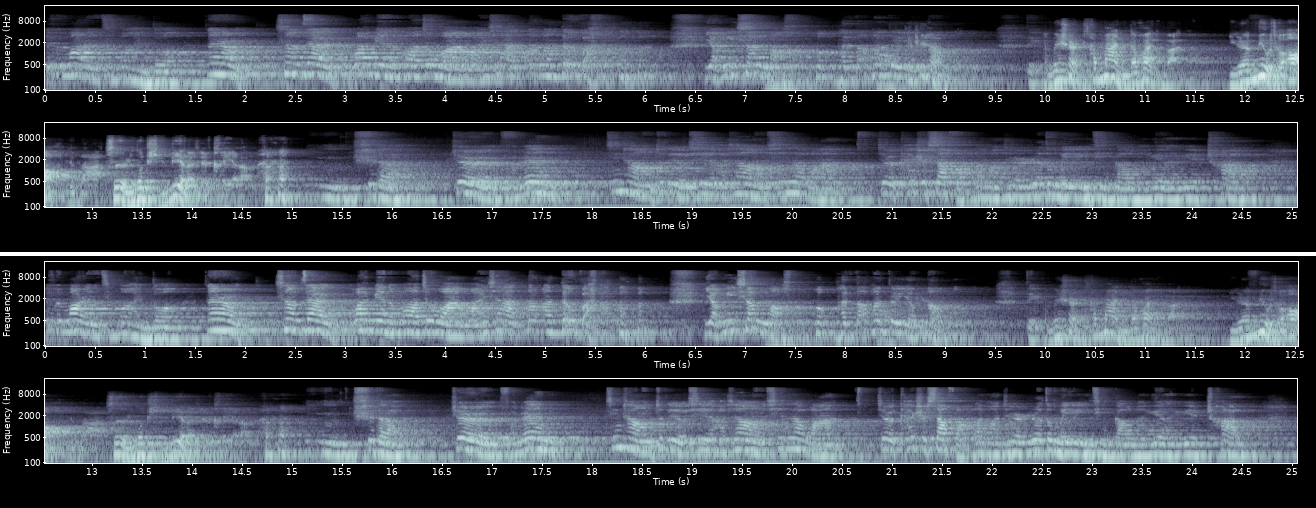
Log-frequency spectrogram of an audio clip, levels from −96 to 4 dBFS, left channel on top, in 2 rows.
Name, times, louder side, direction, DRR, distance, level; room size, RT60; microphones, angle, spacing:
voice 1, 0.0-1.3 1.6-2.0 2.3-9.2 9.5-10.0 15.1-16.1 16.6-17.7 18.1-20.5 20.9-24.9, right 2 dB, 40° right, 0.7 m, -23 dB
voice 2, 8.3-9.2 10.0-11.4 11.8-15.1, left 5 dB, 55° left, 0.4 m, -21 dB
sound 1, 14.5-23.1, right 1 dB, 25° left, 1.6 m, -38 dB
12.0 x 5.6 x 4.8 m
head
